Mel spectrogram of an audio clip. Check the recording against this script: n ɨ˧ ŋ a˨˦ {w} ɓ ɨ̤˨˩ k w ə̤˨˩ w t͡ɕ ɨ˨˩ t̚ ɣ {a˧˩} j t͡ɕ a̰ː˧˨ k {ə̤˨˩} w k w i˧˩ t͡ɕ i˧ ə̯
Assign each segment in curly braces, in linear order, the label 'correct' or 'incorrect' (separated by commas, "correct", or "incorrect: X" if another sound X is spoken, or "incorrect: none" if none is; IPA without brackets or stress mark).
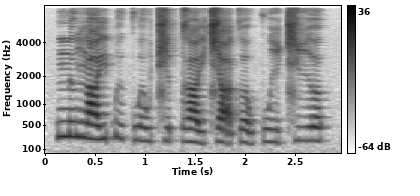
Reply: incorrect: j, correct, incorrect: ə˧˩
